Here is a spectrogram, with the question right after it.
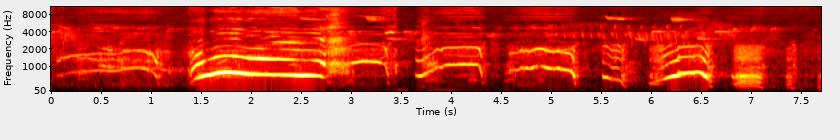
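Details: Alaskan Malamutes at home at Mežpils in Latvia, getting ready with backpacks before a five-hour hike. A series of loud, sliding howls and woo-woo vocalizations: long drawn notes with strong harmonics, then shorter rising-falling yodels.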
